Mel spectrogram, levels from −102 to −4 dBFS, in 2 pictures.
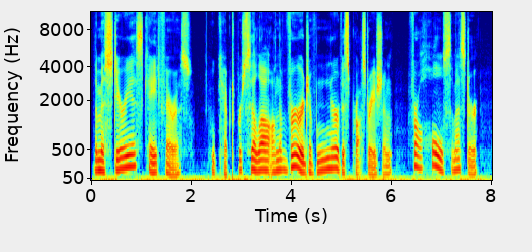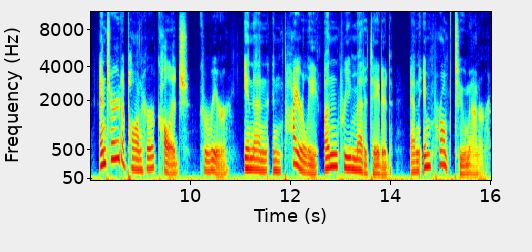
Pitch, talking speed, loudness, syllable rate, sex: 155 Hz, 110 wpm, -18 LUFS, 4.2 syllables/s, female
